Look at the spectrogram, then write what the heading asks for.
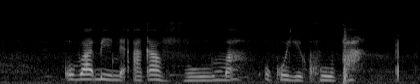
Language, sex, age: Xhosa, female, 21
